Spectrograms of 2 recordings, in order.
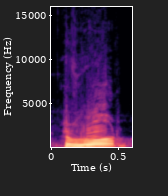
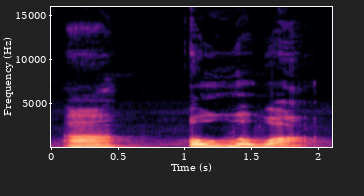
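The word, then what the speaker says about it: au revoir: Next, it's not I revore. Revore. It's called. It's overwa. Overwa. It's not a revore. It's overwa. It's a foreign language. That's it's how it pronounced.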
